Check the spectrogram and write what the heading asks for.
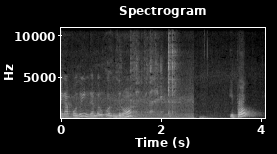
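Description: Metal spoon stirring and scraping a thick tomato-garlic paste in a hot pan, with a light sizzle, as the paste cooks down until the oil separates. The sound drops away about three seconds in.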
